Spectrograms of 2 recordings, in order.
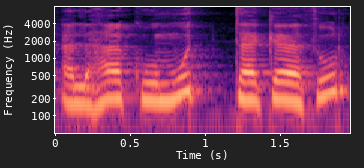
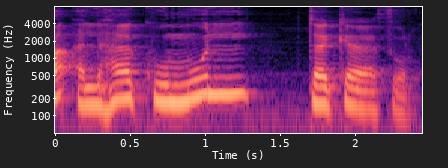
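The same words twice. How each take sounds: First: Alhaakumut takathur with the l silent, t doubled; assimilated lam. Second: Alhaakumul takathur with a sounded l; wrong pronounced lam. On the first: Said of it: "on va dire". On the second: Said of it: "et non pas". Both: Shown as a demonstration.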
